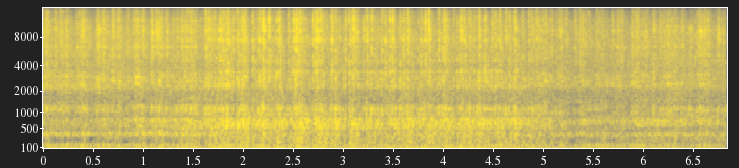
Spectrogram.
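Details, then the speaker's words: 2003 Corvette C5, 18 years old, bought at auction, first start at the lot with no brakes or brake fluid: deep, loud V8 idle with a raw, unmuffled bark; no catalytic converters found, owner unsure it sounds right. "oh i am not sure if it sounds like how it's supposed to sound i don't know but again i didn't find any catalytic converters so"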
